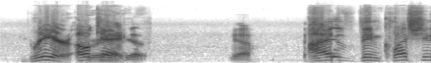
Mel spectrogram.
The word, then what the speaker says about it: Greer: time I think you have been the one pronouncing it correctly it's Greer Greer okay yeah I've been question questioning myself because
